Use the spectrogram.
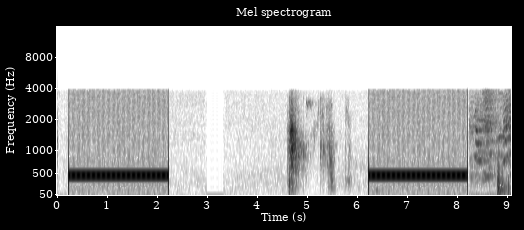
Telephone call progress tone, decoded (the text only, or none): ringback tone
